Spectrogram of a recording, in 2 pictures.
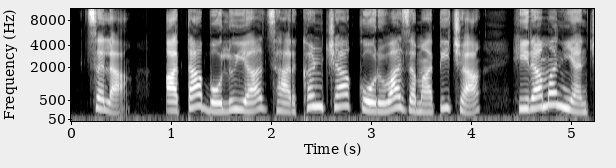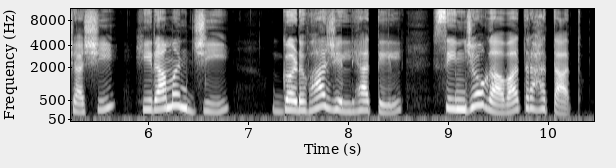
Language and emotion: Marathi, neutral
